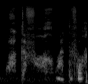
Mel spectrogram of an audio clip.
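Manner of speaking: hushed panicked whisper; breathless horrified whisper at the sight; panicked retold whisper. Horrified guest at a ritual feast, whispering in panic. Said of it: "I started screaming".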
